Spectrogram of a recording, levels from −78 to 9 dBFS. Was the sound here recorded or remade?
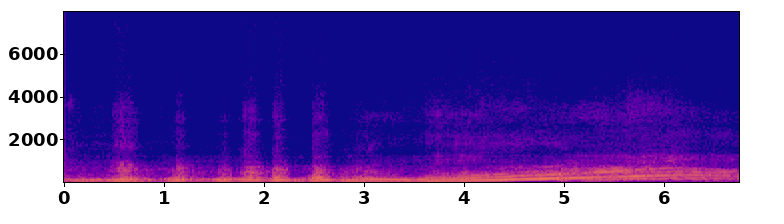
remade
